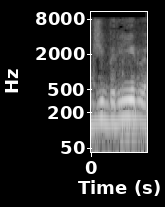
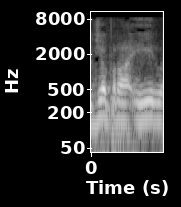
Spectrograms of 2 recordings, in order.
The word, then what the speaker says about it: جبريل: وقد ورد في نطقه 10 أقوال. نعم. يعني في الاسم. نعم. يقال جبريل ويقال جبرائيل ويقال جبرائيل وكلها واسعة.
